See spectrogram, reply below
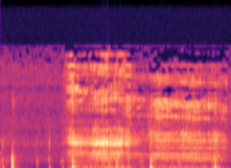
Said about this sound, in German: Und die Stimmen der Zombies werden immer lauter.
